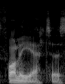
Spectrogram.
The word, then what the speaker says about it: Foglietta: Foglietta. So Foglietta.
